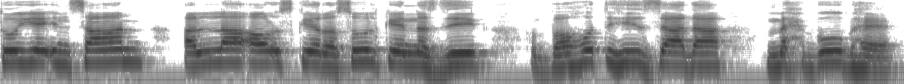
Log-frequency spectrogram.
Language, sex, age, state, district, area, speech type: Urdu, male, 18-30, Bihar, Purnia, rural, spontaneous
